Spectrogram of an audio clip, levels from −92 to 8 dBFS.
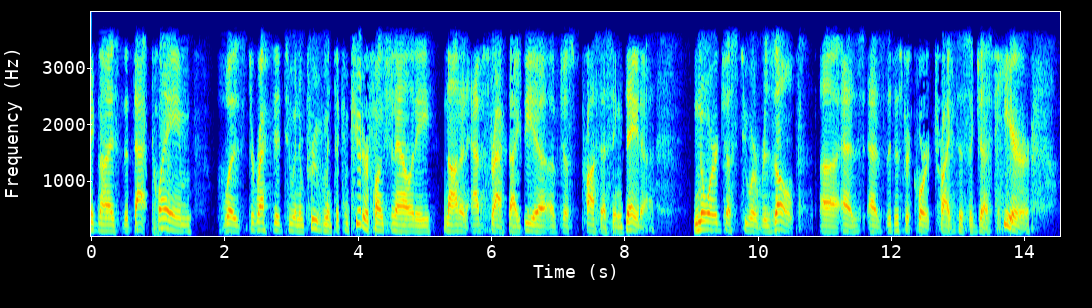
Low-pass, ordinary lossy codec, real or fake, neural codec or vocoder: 3.6 kHz; AAC, 24 kbps; fake; vocoder, 44.1 kHz, 128 mel bands, Pupu-Vocoder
